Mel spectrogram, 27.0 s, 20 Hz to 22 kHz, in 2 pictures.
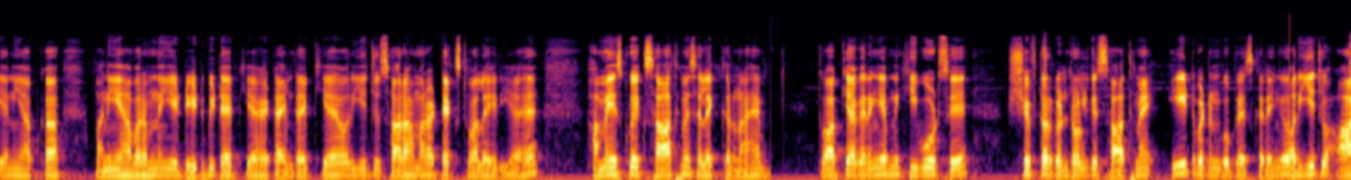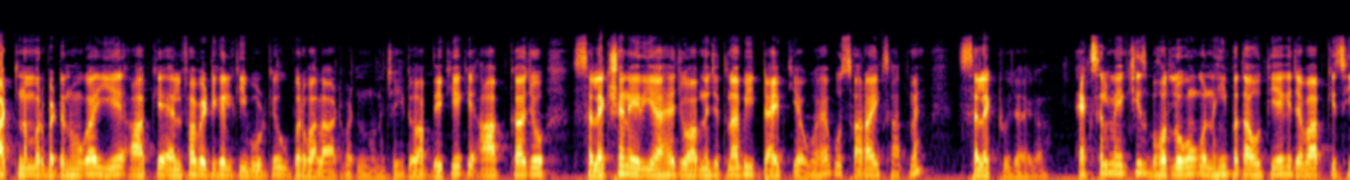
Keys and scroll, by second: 10.7 ctrl+shift+8.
